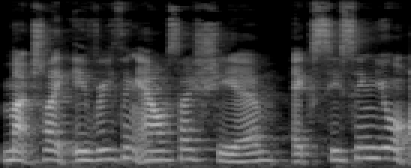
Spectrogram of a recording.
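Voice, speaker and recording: A woman at medium pitch uses fairly even intonation in an unremarkable speaking voice. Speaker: spiritual self-development YouTuber. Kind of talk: casual energy reading monologue.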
